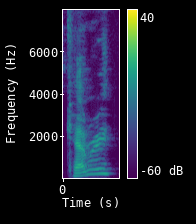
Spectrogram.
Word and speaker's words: Cymru: how do you now it's spelled c ym Ru the way you said it's Camry cry oh that's not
